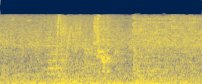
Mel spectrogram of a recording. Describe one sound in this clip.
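An explosion bursts with a bang.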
